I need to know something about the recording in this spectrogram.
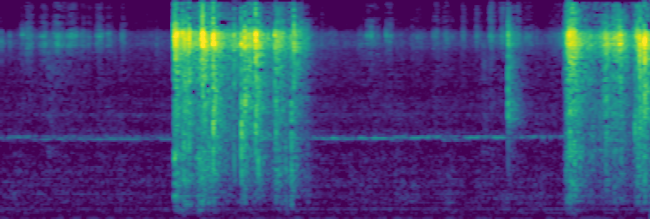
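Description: Nigella seeds sprinkled by hand onto egg-washed bread dough and parchment paper: two short bursts of dry, crackly pattering, the first about two seconds in and the second near the end.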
